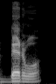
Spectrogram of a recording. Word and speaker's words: VRBO: Pero la verdad es que cuando pensamos en una marca global Verbo, primero en Estados Unidos ya era, había mucha gente que lo llamaba así, ¿no?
